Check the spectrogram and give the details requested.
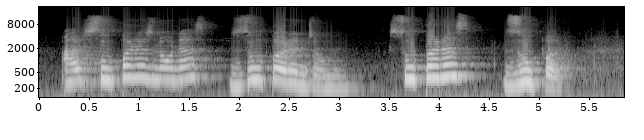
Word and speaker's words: super: Just simply word is same, everything is same, just the pronunciation is changed.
